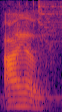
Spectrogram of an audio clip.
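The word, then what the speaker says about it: aisle: the words i-s-l-a-n-d s is silent and it's pronounced as island a-i-s-l-e il and then i-s-l-e-il and next silent letter we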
